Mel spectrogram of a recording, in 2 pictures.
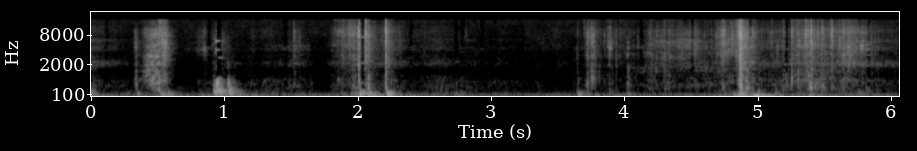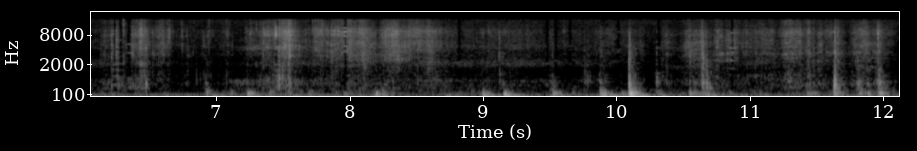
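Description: The wrapping of a 2020 Bowman Chrome baseball hobby box being torn open and crinkled by hand, in short irregular rustles and snaps.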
